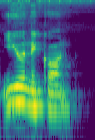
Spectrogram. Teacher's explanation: तो वो Y का साउंड दे रहा है, ना कि U का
